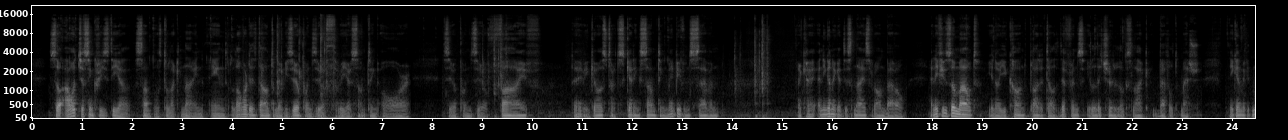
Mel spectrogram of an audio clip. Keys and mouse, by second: 18.3-24.4 middle drag.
